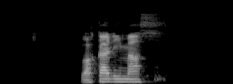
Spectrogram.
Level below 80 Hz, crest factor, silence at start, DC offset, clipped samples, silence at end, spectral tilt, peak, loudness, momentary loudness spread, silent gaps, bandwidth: -70 dBFS; 26 dB; 0.8 s; under 0.1%; under 0.1%; 0.75 s; -4 dB/octave; -2 dBFS; -24 LUFS; 11 LU; none; 11.5 kHz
